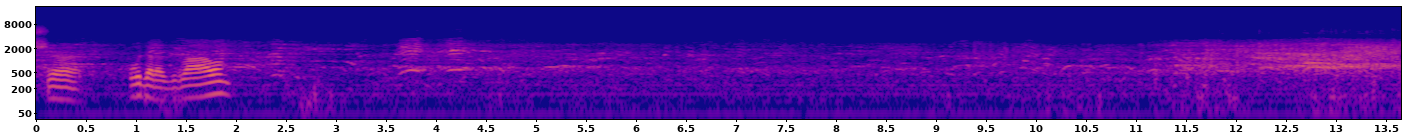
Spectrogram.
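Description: A large indoor crowd murmurs and cheers.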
